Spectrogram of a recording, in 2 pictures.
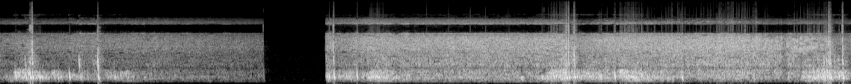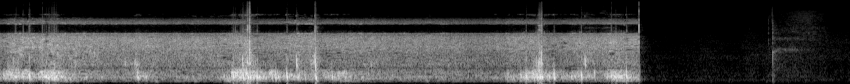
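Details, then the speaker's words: Demonstration of crepitant rales (crackles) from air moving fluid in the alveoli: coarse crunching and popping noises ride on noisy breath sounds, described as a crunching sound. "el estertor crepitante se escucha como un crujido de hecho en inglés el término para este extractor crepitante scracle que es algo así como crujido"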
